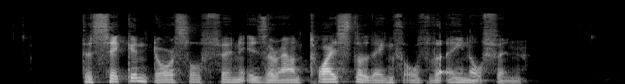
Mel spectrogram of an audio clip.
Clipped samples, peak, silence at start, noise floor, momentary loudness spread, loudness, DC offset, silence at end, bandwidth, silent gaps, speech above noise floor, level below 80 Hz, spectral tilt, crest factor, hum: under 0.1%; 0 dBFS; 0.8 s; -74 dBFS; 12 LU; -22 LUFS; under 0.1%; 1 s; 11.5 kHz; none; 53 dB; -46 dBFS; -4.5 dB/octave; 24 dB; none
